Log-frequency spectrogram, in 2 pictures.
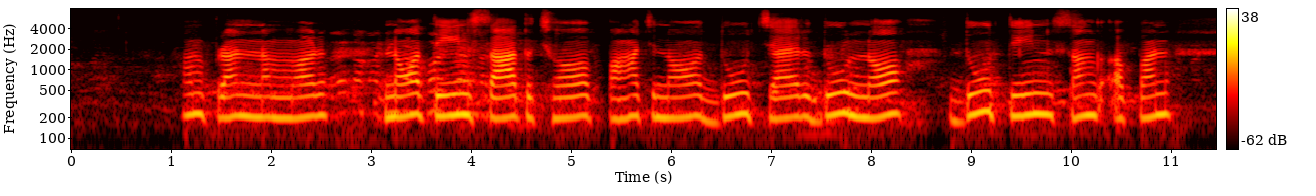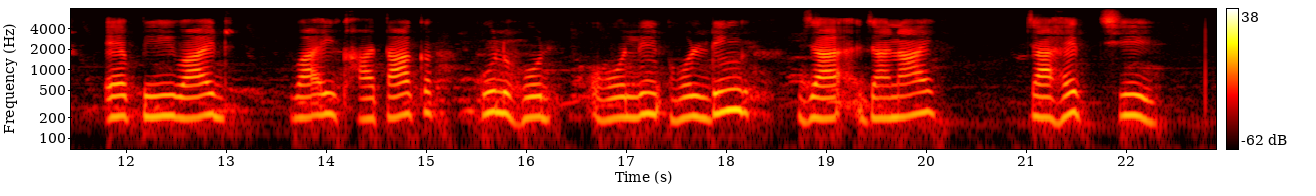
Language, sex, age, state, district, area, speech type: Maithili, female, 30-45, Bihar, Madhubani, rural, read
